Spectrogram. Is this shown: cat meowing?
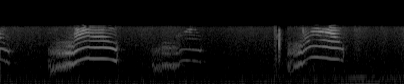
yes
